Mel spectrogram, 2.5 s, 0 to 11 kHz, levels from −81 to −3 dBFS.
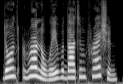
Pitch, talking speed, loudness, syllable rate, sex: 265 Hz, 145 wpm, -17 LUFS, 4.1 syllables/s, female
